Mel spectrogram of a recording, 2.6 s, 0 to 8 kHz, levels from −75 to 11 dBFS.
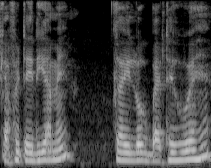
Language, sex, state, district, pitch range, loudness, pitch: Hindi, male, Uttar Pradesh, Lucknow, 140-160 Hz, -14 LUFS, 150 Hz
